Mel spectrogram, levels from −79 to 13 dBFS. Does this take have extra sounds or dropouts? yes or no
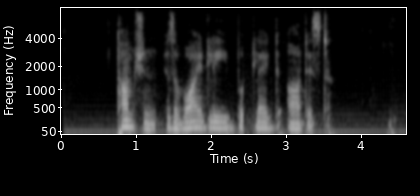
yes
